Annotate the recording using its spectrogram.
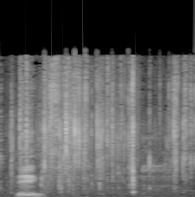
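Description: Foil trading-card pack wrappers crinkling as they are handled and lifted out of a box, with a short voiced sound just after the start.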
